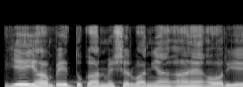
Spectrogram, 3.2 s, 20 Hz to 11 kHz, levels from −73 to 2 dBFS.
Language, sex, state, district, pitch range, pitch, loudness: Hindi, female, Bihar, West Champaran, 175-190 Hz, 185 Hz, -15 LUFS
